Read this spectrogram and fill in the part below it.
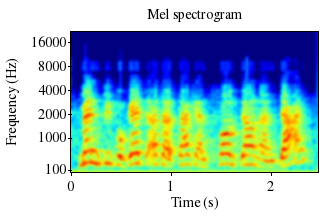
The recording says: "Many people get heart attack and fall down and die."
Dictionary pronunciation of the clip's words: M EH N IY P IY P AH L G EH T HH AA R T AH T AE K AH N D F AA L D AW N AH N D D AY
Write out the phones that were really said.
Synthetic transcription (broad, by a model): M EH N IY P IY P AH L G EH T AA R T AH T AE K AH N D F AA L D AW N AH N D D AY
